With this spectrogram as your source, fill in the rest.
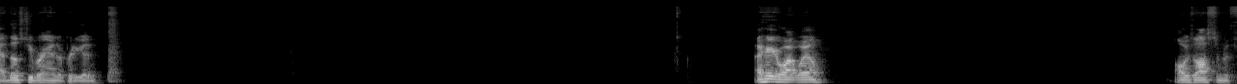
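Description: A man speaks calmly, close to the microphone, in short bursts with long pauses.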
